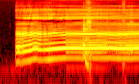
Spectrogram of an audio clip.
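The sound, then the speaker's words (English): A voice imitates moaning: a strained vocal groan, held at a steady, fairly even pitch for almost two seconds. The tone is rich and buzzy, with no words spoken. “like there's a lot of moaning. There's a lot of moaning.”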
